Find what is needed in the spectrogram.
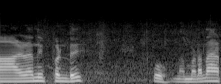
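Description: A man's voice speaking in drawn-out, held vowels, with a short pause in the middle.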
